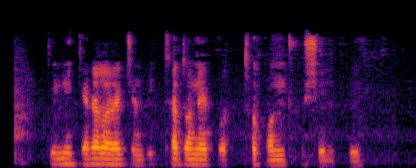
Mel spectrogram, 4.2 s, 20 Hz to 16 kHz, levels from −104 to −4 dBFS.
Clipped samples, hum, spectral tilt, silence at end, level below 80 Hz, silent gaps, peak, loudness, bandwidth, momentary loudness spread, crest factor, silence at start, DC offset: under 0.1%; none; -4 dB/octave; 0.55 s; -78 dBFS; none; -14 dBFS; -35 LUFS; 7.8 kHz; 17 LU; 22 dB; 0.15 s; under 0.1%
